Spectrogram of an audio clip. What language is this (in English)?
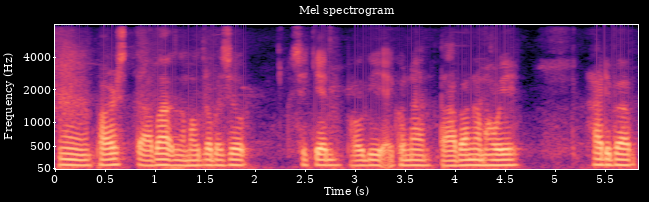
Manipuri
